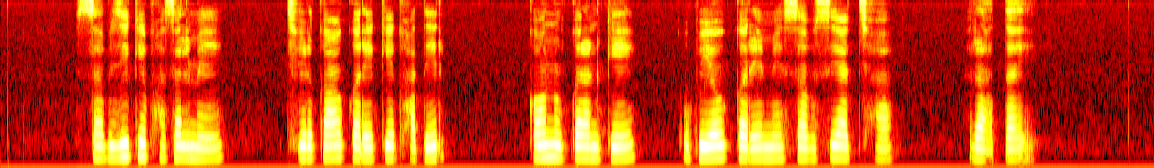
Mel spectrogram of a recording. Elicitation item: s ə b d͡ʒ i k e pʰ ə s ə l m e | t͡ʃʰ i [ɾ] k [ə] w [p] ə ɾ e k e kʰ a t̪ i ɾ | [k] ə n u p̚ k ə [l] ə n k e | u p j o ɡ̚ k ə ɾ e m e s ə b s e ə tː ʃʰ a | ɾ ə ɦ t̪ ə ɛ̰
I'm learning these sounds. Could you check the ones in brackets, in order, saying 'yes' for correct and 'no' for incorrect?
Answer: no, no, no, yes, no

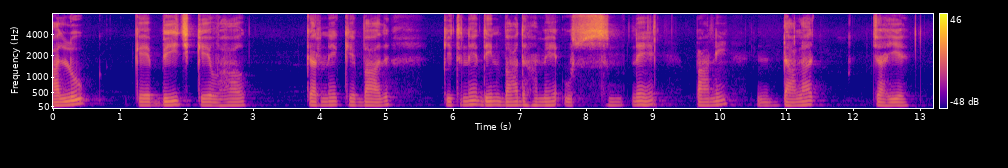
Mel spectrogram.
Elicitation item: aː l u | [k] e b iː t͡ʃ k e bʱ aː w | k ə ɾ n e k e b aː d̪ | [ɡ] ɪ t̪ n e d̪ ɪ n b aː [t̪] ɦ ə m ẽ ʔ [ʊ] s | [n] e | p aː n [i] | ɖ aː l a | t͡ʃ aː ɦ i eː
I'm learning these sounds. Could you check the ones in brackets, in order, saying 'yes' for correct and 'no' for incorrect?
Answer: yes, no, no, yes, yes, yes

